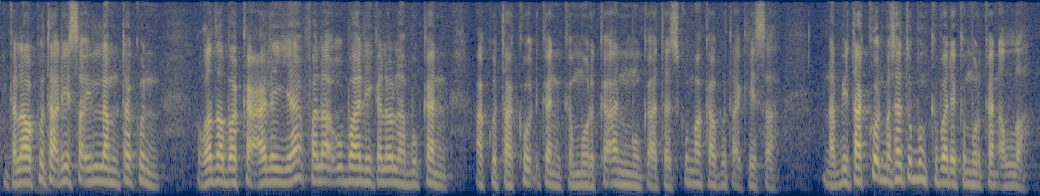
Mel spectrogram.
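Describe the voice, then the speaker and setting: The recording is muffled, and the man's voice is fairly high and a little mellow at a fairly quick pace. Speaking with a Malaysian Malay accent, he preaches a sermon of emotional stories, voicing quoted figures and addressing his listeners as tuan-tuan.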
